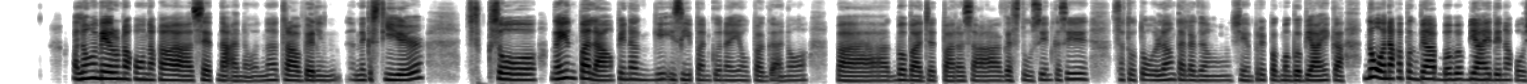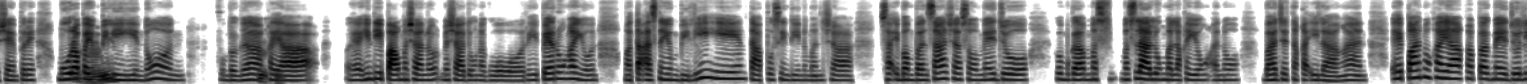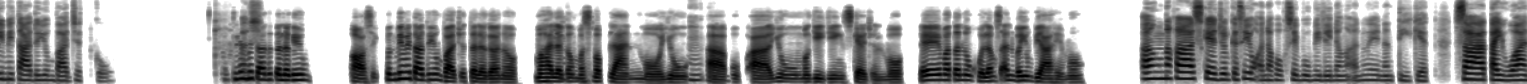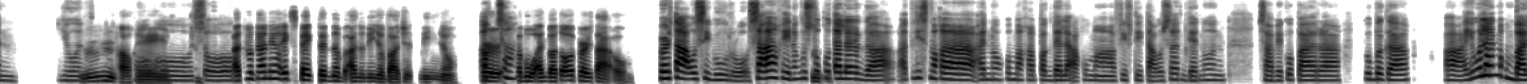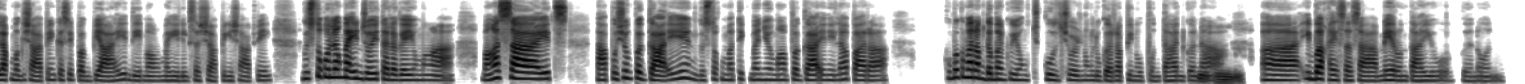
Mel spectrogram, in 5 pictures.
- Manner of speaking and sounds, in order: other background noise; tapping
- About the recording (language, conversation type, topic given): Filipino, advice, Paano ako mas mag-eenjoy sa bakasyon kahit limitado ang badyet ko?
